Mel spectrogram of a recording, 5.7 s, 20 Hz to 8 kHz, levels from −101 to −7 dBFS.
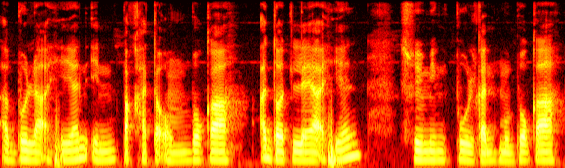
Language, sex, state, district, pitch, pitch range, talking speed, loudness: Mizo, male, Mizoram, Aizawl, 115 Hz, 110-115 Hz, 210 wpm, -21 LUFS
